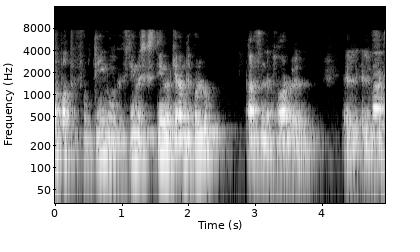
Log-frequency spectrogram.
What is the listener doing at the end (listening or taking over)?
listening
